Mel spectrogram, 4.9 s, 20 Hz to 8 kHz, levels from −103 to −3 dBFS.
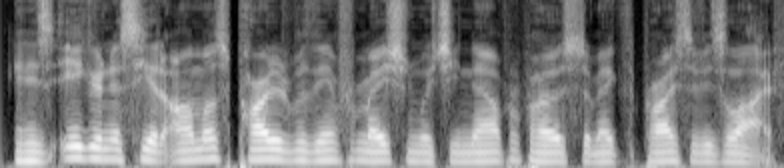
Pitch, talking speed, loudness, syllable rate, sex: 115 Hz, 255 wpm, -18 LUFS, 6.6 syllables/s, male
